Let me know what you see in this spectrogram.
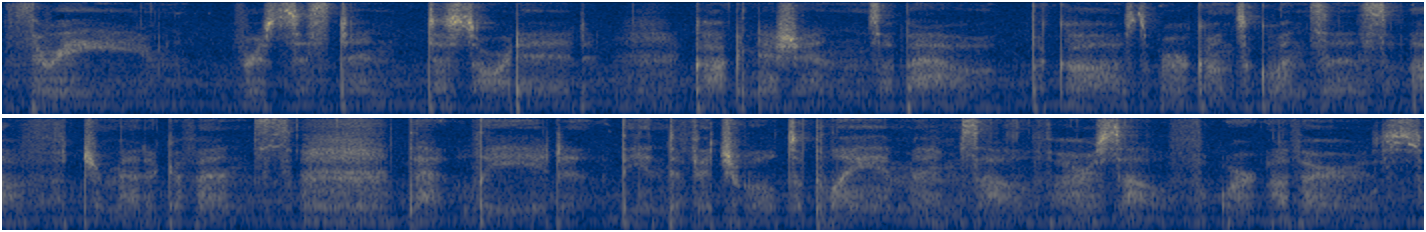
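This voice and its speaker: A whisper moves along very slowly. Background noise is noticeable throughout. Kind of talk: ASMR whisper reading of clinical diagnostic criteria. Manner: whispered.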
